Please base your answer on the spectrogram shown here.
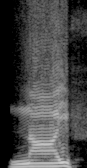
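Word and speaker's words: knife: एन लिखा है तो यहां पर भी हम के को नहीं पढ़ेंगे के साइलेंट हो जाएगा यह आपका लिखा है नाइफ क्या लिखा है नाइफ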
